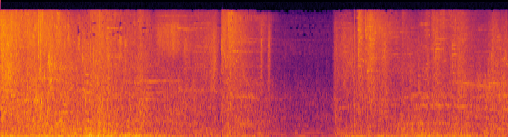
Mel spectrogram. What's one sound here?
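Spells blast and crackle in a fast game battle.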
